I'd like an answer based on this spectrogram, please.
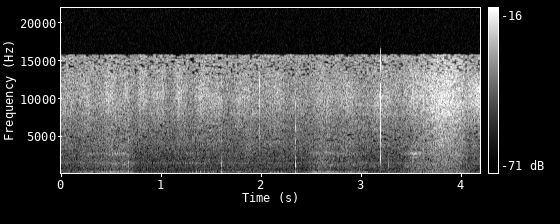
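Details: A domestic cat named Chloe purring like crazy on a bed: a steady deep low rumble in even rhythmic pulses, with a few faint ticks and rustles in the quiet indoor background.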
